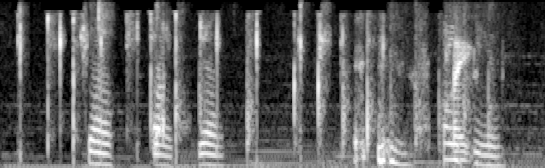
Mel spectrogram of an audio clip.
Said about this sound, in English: Can we give a round of applause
